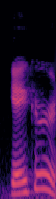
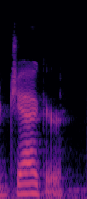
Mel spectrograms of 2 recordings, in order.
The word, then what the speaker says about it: Jagger: you pronounce her name Jagger or Jagger I just know that her name is supposed to sound like Baba Yaga and joerger sound Barbara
